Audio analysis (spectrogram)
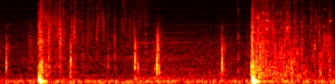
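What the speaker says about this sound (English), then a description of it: "I can't believe this wooden fucking box just smashed its way through a concrete wall" A wooden box crashes through a concrete wall in the physics game Human: Fall Flat, heard as two heavy thudding impacts with cracking debris about two seconds apart, with lighter knocks and clatter between them, fairly quiet overall.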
